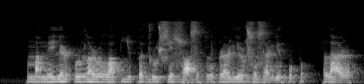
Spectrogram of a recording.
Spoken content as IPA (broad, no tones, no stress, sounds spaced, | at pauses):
m a m e lʲ a ɭ ʔ u ɭ l ɒ ɭ y lˠ ɘ p ʎ ɘ p ə ɡ y ɭ ɕ e ɮ ɒ z ə p l ɘ p ɭ a ɭ lʲ o ɭ z o z a ɭ lʲ o p o p | l a ɭ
